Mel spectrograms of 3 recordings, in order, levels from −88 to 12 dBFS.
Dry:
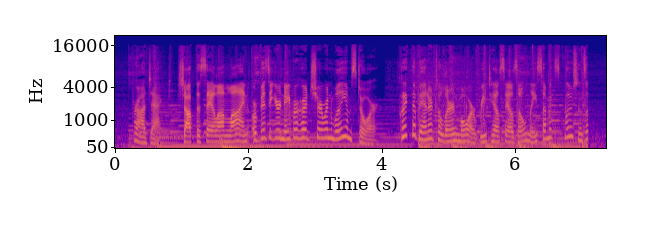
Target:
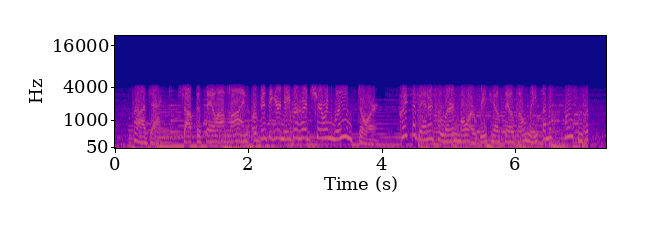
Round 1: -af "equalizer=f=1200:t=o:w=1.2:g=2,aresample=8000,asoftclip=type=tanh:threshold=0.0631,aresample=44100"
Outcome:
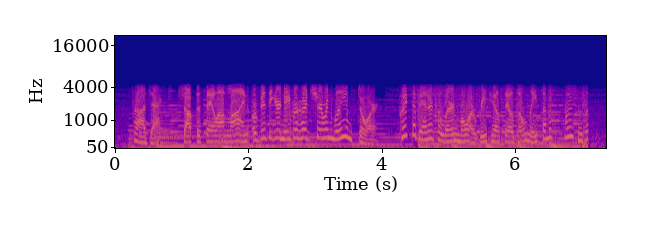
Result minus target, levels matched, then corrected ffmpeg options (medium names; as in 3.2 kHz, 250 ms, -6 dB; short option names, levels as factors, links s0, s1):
saturation: distortion -4 dB
-af "equalizer=f=1200:t=o:w=1.2:g=2,aresample=8000,asoftclip=type=tanh:threshold=0.0237,aresample=44100"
